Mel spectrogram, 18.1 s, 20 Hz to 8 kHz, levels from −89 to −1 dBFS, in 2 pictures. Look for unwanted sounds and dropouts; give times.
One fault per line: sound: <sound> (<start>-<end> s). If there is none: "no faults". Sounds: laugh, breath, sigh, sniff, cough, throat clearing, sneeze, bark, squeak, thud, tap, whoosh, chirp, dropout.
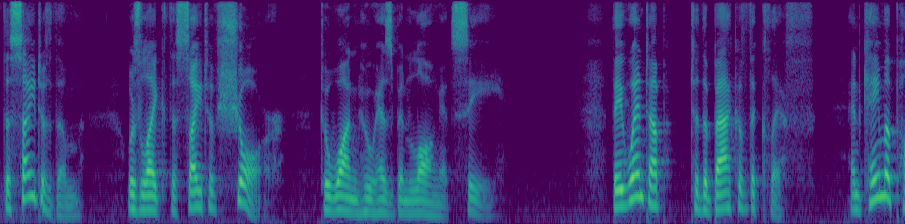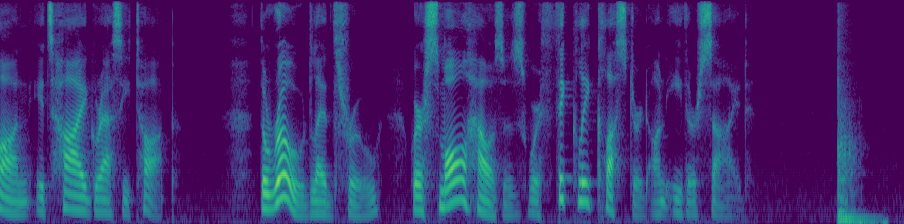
sound: tap (17.4-18.0 s)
